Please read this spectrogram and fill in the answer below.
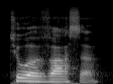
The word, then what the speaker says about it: Tuivasa: Tuivasa.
